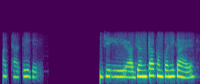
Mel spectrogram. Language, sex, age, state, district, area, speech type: Urdu, female, 30-45, Telangana, Hyderabad, urban, conversation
